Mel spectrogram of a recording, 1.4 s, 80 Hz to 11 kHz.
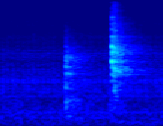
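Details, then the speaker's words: Kubota BX25 diesel, warmed up, glow plugs on, with hard-start/extended-crank problem: engine off, two sharp clicks as throttle is advanced past a point, fuel shutoff solenoid pulling in; engine then fires. "this here right here this is the fuel shut off solenoid so when it activ"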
